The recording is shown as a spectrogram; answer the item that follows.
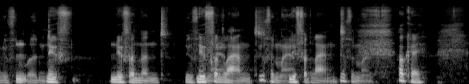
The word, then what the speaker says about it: Newfoundland: newfoundland by the way you'd pronounce the land newfoundland yeah you were saying newfoundland newfoundland newfoundland different land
